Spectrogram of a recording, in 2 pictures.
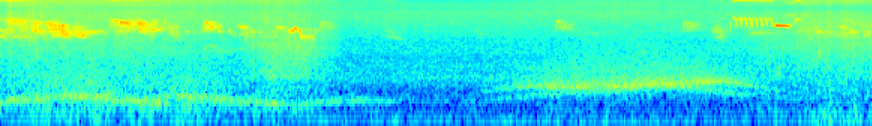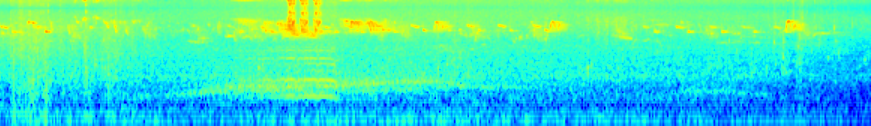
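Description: A stream of water flows and splashes.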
